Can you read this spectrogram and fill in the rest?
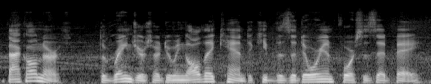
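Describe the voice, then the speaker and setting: Deep-voiced male audio drama narrator. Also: fairly quick, slight background noise.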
